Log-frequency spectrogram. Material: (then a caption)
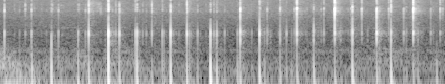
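Pine wood. Wooden cups made of pine are tapped fast and delicately. A quick run of short, dry taps is heard, each a soft low knock with a light bright click that dies away almost at once. A brief rubbing sound opens the clip.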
